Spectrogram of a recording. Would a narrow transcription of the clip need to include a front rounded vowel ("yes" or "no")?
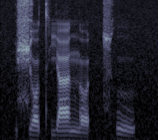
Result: no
